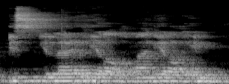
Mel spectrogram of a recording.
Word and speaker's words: Bismillahirrahmanirrahim: ya Bismillahi irahmanahim I setiap yang ada taskid ya harus rasakan kerasa ada dua huruf di mana Di antara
